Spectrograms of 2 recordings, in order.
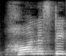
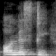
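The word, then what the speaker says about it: honesty: அதே மாதிரி ஹானஸ்டி கிடையாது, அது ஆனஸ்டி.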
